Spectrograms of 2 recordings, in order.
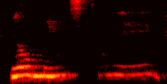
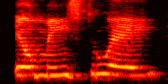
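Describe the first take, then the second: First: Very soft, drawn-out admission; retold in a tiny hushed voice; hushed confession. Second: Drawn-out admission at normal volume; retold slow, reluctant reveal; slow confession. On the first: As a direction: confess it under your breath, dragging the words. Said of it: "Eu falando baixinho". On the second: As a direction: let the confession out slowly, word by word. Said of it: "eu chorando".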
